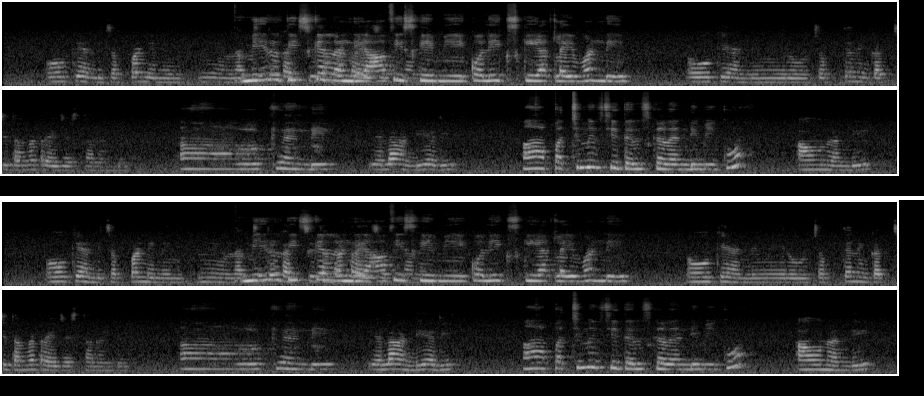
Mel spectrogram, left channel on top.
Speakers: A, on the right; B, on the left.
A: ఓకే అండి చెప్పండి నేను నేను నచ్చితే
B: మీరు
A: ఖచ్చితంగా
B: తీసుకెళ్ళండి
A: ట్రై చేస్తానండి
B: ఆఫీస్ కి మీ కొలీగ్స్ కి అట్లా ఇవ్వండి
A: ఓకే అండి మీరు చెప్తే నేను ఖచ్చితంగ ట్రై చేస్తానండి
B: ఆ ఓకే అండి
A: ఎలా అండి అది
B: ఆ పచ్చిమిర్చి తెలుసు కదండి మీకు
A: అవునండి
